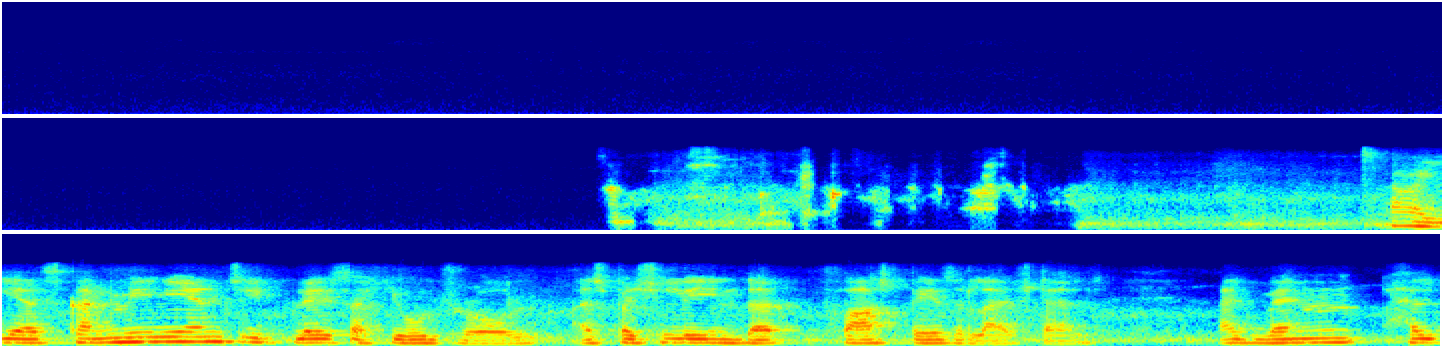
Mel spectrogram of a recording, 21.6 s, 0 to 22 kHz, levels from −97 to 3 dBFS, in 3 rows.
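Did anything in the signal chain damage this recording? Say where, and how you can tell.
Yes. From 0.0 to 10.17 s, a steady, smooth synthetic hiss replaces the real background: AMR comfort noise, generated by the codec after the phone stopped sending speech frames.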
